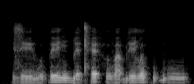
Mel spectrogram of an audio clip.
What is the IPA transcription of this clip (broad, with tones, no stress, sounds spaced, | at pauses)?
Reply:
z eː˨ β ʊ˦ p eː˦ n ɡ͡b ɛ˨ tʰ ɛ˦ h ʊ˨ β a˦ b eː˦ l ɔ˦ kʷ ɪ˦ ɓ uː˦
